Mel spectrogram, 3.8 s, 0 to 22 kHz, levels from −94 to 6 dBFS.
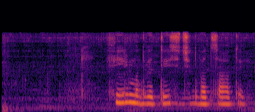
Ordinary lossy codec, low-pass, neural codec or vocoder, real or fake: none; none; none; real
